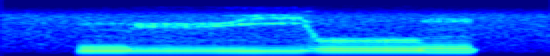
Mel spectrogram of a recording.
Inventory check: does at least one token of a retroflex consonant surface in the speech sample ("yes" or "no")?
no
